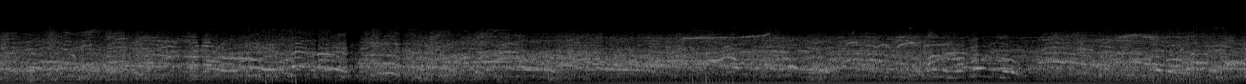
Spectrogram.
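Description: A crowd murmurs and shouts in a large hall.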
